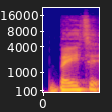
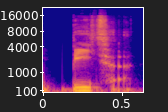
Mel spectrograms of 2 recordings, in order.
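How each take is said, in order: First: It is said with an American pronunciation. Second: It is said with a British pronunciation. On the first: "Beta is the American pronunciation" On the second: "English pronunciation should be beta"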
